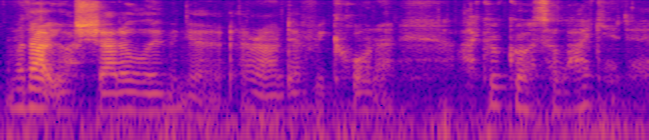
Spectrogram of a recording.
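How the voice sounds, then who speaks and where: Man acting a hushed, vengeful newborn vampire. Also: medium pitch, steady tone, quick pace, noisy background, natural voice. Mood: menacing, smug. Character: vengeful male former thrall, newly turned vampire, bitter and taunting. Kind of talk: intimate roleplay audio drama, ASMR.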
